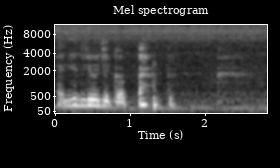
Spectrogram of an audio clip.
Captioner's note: speaks in French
